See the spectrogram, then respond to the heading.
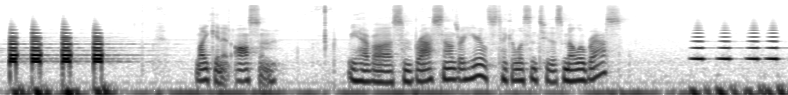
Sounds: Synthesizer, Music, Speech

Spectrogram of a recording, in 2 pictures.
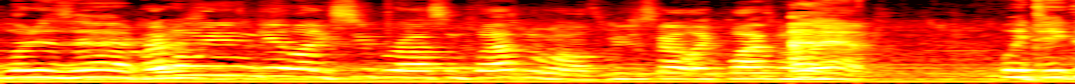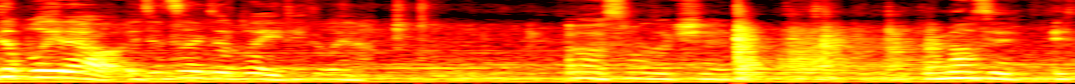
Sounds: Conversation, Speech

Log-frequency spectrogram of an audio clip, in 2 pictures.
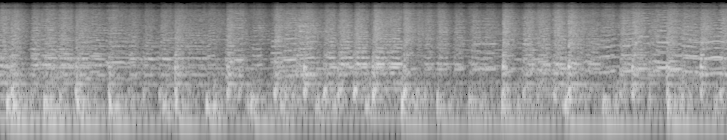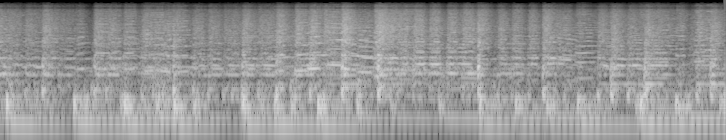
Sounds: Music

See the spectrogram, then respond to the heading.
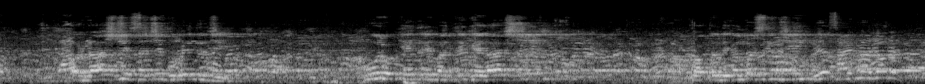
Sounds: Speech, monologue, woman speaking

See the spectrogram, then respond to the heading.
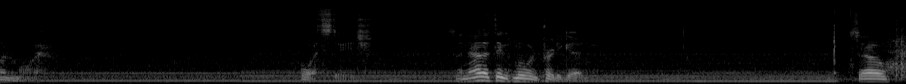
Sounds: Speech, inside a small room

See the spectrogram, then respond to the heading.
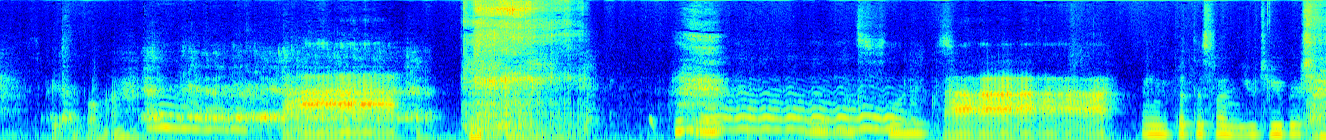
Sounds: Speech, man speaking

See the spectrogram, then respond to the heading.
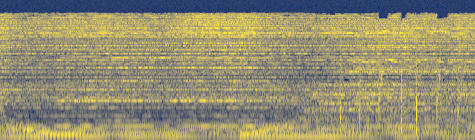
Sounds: Music

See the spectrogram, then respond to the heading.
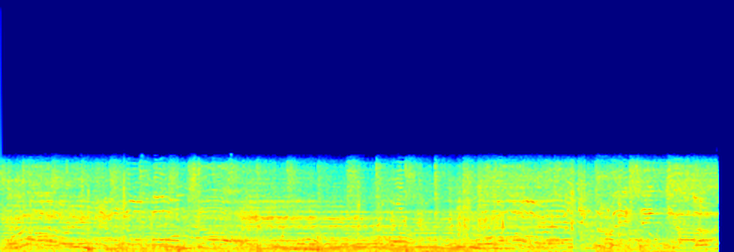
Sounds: Speech, Music

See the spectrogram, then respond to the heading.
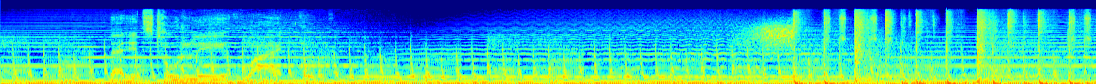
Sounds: Drum and bass

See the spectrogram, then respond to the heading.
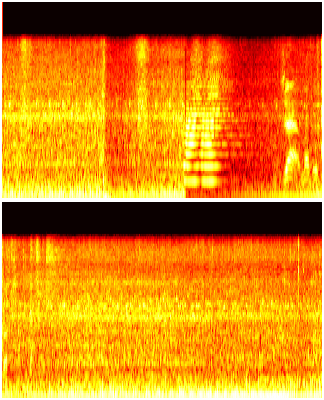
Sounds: Speech

